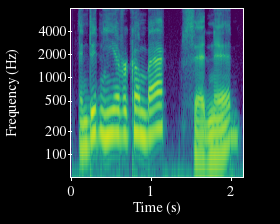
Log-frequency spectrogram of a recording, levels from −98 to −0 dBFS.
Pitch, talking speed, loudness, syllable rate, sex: 155 Hz, 225 wpm, -16 LUFS, 5.0 syllables/s, male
